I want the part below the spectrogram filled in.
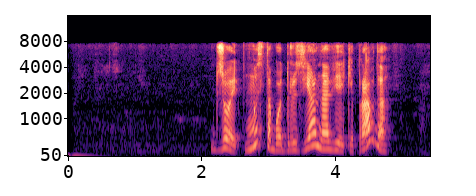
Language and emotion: Russian, positive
